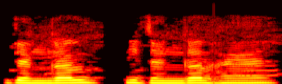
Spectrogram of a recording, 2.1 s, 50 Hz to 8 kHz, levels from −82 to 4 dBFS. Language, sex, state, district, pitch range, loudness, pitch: Hindi, female, Chhattisgarh, Balrampur, 215-225 Hz, -17 LUFS, 220 Hz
